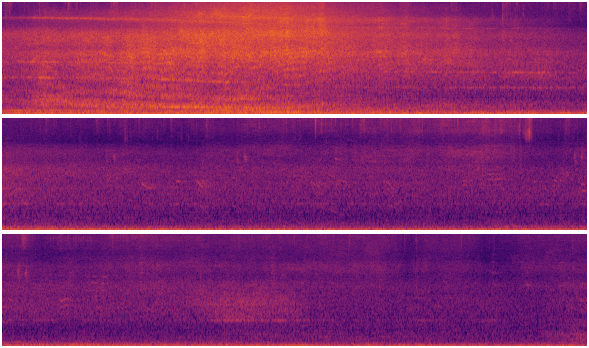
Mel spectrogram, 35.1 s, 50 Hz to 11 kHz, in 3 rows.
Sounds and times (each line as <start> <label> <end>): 0.0 Aircraft flying through 11.4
